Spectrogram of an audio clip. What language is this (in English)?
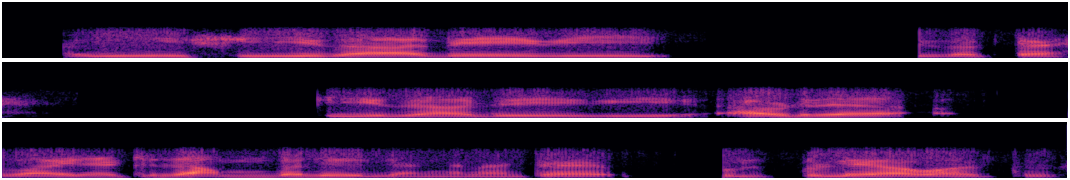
Malayalam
